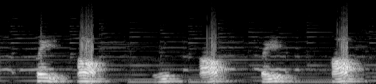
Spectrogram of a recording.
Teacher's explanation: Intinya ti, to, itu ada di tengah-tengah tenggorokan. Ti, to, ini to, ti, to, ini kaf, kaf ringan.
